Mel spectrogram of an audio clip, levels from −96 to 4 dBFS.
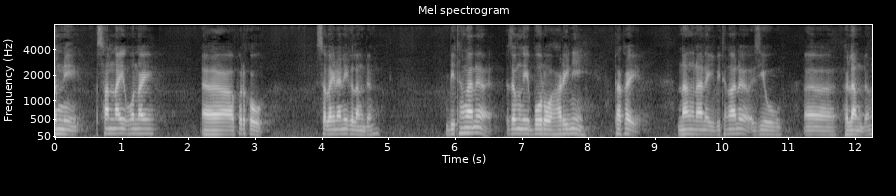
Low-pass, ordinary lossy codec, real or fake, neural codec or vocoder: none; none; fake; codec, 16 kHz, 2 kbps, X-Codec, WavLM features, trained on Multilingual LibriSpeech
